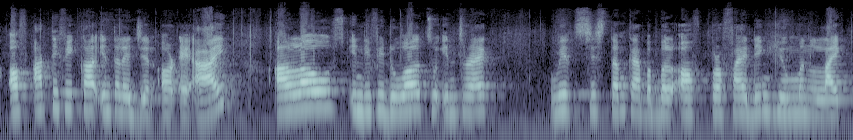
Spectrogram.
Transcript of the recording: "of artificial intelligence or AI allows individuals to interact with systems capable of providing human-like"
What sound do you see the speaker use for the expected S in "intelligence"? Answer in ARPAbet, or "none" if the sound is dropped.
none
